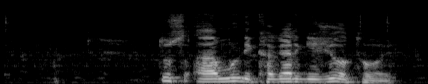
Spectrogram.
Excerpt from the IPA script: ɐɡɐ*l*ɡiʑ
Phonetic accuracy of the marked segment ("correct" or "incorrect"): incorrect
